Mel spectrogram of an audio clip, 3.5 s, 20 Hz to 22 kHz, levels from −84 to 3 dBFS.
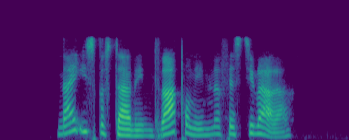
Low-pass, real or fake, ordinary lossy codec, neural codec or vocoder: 7.2 kHz; fake; none; codec, 16 kHz, 1 kbps, X-Codec, HuBERT features, trained on general audio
